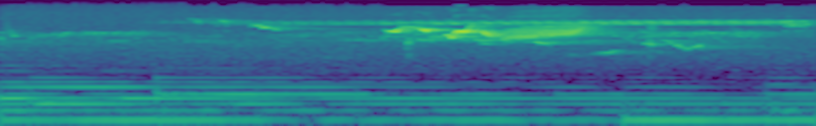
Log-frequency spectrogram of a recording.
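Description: Several birds chirp and trill in quick, bright bursts over a steady low hum by a lake, the calls clustering briefly in the middle and otherwise faint.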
